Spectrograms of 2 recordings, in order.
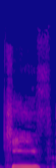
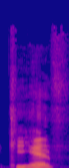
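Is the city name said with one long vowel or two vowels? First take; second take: one vowel; two vowels. First: The name has one long drawn-out E sound. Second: The name has two separate vowel sounds. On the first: This is the Ukrainian form of the name. "the Ukrainian people call it Kyiv ... almost like it's just one elongated E" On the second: This is the Russian form of the name. "apparently that is the Russian pronunciation"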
